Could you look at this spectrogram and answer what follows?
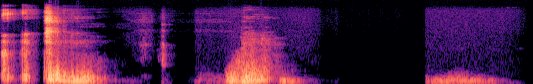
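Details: Adult sneezing, attributed to their cat: sudden explosive sneeze bursts, then a soft low exhale, in a quiet small room.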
